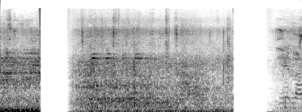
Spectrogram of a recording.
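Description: A bus rolls past close by.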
